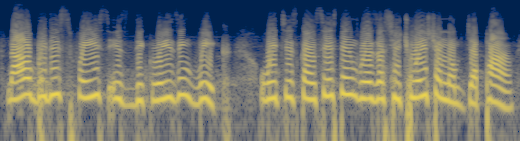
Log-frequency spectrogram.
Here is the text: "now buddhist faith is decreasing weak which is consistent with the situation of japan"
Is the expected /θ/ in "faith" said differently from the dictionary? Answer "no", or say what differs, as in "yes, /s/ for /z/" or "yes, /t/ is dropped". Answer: yes, /s/ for /θ/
